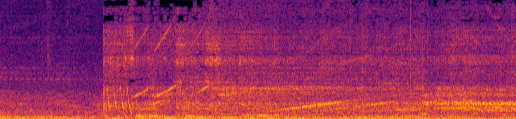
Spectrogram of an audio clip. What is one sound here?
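A slot machine's sound effects whoosh and sweep upward.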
